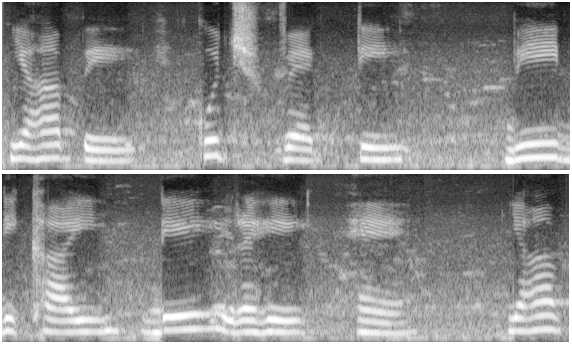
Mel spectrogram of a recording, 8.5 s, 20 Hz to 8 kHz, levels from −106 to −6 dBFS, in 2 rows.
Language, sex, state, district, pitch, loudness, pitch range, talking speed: Hindi, female, Chhattisgarh, Raipur, 210 Hz, -12 LUFS, 195-230 Hz, 70 wpm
